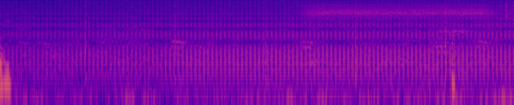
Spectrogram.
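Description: Steady electrical mains hum under faint, scattered clicks of steel gears and shafts being handled in an aluminium motorcycle crankcase. One sharper knock comes near the end.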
